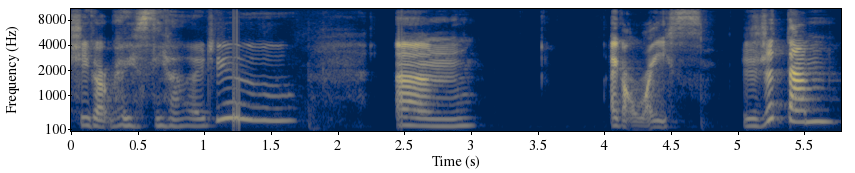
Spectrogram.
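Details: Young woman with Tourette syndrome, with motor tics (shoulder shrugging, eye tics) and loud vocal tics, including a recurring "I got rice" tic interrupting speech; takes pimozide and guanfacine: vocal tic.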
